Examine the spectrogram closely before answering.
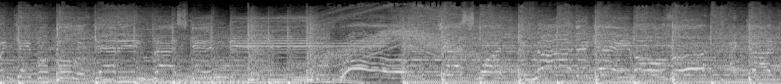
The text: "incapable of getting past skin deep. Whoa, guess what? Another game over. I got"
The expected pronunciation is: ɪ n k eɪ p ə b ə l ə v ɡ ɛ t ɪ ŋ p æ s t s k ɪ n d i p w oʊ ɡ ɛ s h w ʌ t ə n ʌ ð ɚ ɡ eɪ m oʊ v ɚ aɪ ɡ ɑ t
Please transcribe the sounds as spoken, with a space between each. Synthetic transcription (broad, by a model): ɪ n k eɪ p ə b l ə v ɡ ɛ t ɪ ŋ b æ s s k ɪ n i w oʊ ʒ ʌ s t w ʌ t ə n ʌ ð ɚ ɡ eɪ m oʊ v ɚ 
